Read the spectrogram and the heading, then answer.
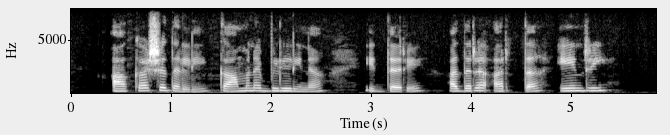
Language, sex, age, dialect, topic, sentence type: Kannada, female, 18-24, Dharwad Kannada, agriculture, question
